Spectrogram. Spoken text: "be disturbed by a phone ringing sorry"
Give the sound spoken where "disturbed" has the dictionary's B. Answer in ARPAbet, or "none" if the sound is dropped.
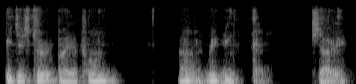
none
